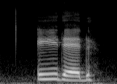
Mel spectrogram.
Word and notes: aided: American English

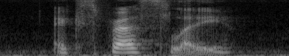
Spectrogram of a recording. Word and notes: expressly: American English

